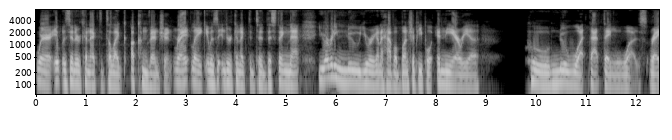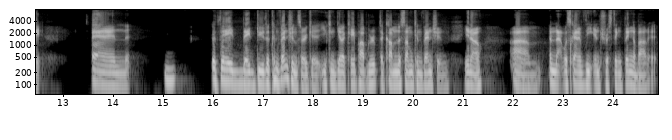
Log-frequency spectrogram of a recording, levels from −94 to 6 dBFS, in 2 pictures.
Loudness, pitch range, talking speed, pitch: -22 LUFS, 100-115 Hz, 170 wpm, 105 Hz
